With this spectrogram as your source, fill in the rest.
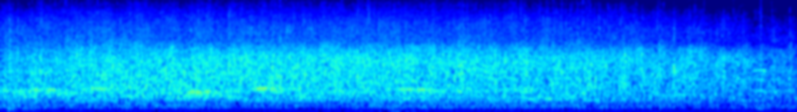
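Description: Dense, continuous applause from a large audience at a mayor's New Year address to residents, steady and fairly distant, filling the whole stretch without pause.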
